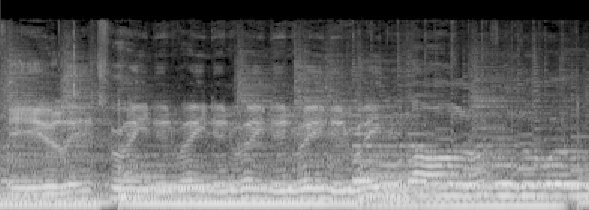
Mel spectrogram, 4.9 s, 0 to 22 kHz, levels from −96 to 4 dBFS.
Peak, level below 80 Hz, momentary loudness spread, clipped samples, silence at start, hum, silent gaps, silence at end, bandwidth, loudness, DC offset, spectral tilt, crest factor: -2 dBFS; -18 dBFS; 1 LU; under 0.1%; 0 s; none; none; 0 s; 12.5 kHz; -12 LUFS; under 0.1%; -7.5 dB/octave; 10 dB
